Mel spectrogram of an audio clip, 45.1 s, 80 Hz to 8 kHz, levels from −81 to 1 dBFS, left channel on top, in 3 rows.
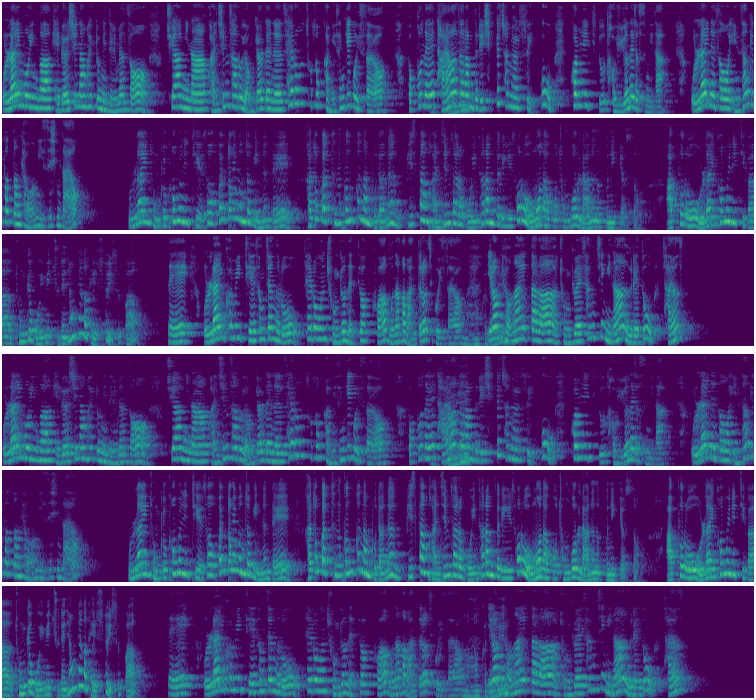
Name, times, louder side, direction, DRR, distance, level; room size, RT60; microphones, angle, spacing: voice 1, 0.0-13.3 13.5-16.6 33.4-33.8 34.1-43.7, left 4 dB, 55° left, 10 dB, 0.5 m, -33 dB
voice 2, 8.9-9.3 17.6-20.8 21.1-27.8 28.3-32.7 39.3-40.2, right 2 dB, 40° right, 8 dB, 0.6 m, -32 dB
6.6 x 3.7 x 5.3 m, 0.79 s
head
